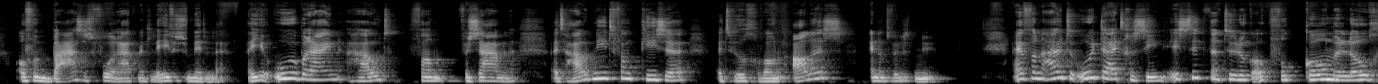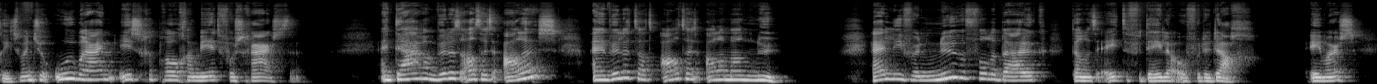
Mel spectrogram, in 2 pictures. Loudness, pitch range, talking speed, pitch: -19 LUFS, 170-250 Hz, 150 wpm, 200 Hz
